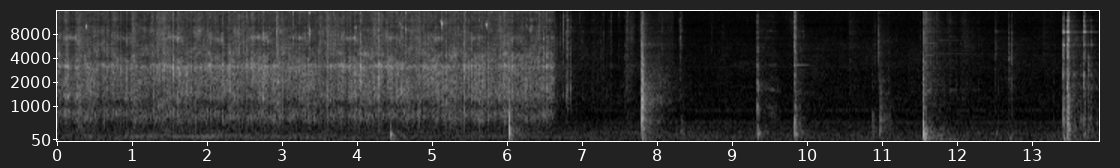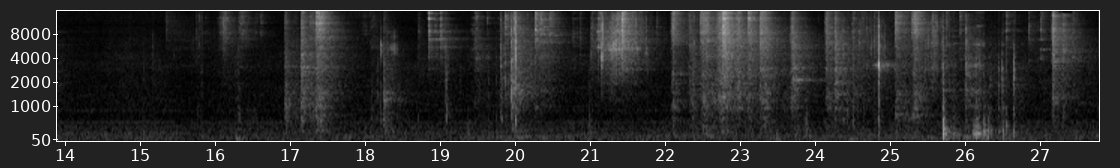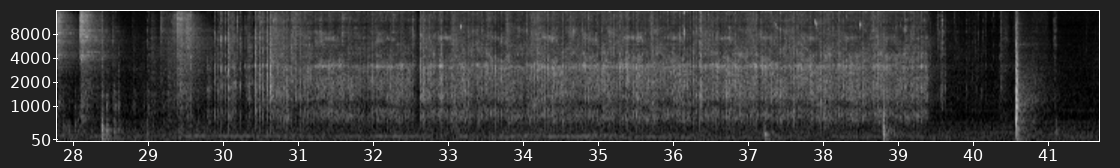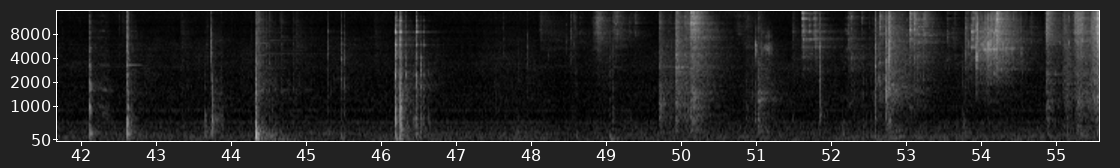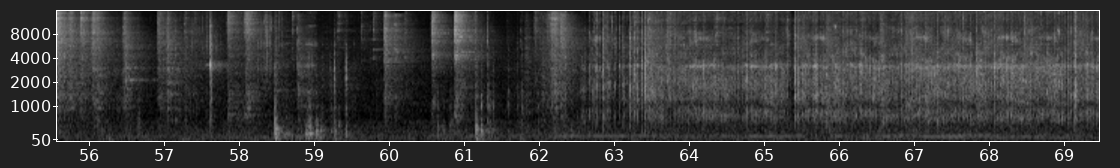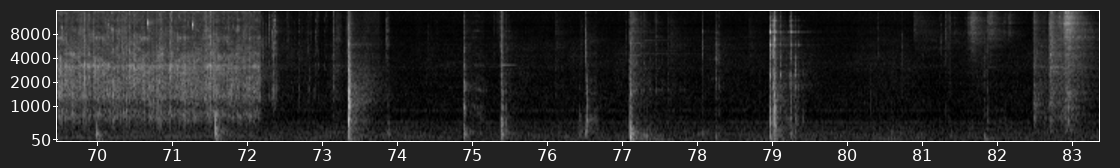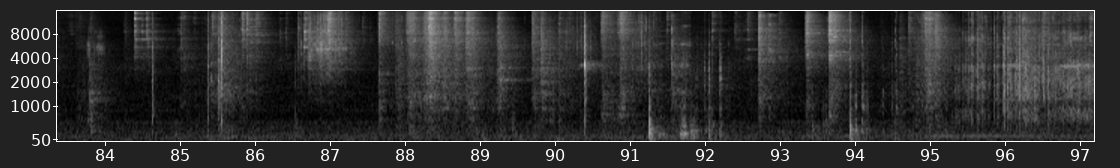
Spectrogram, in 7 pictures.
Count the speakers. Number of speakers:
0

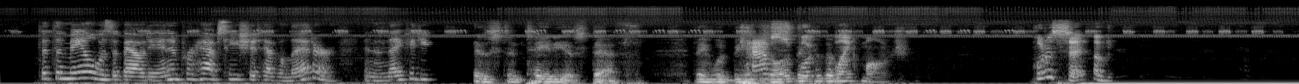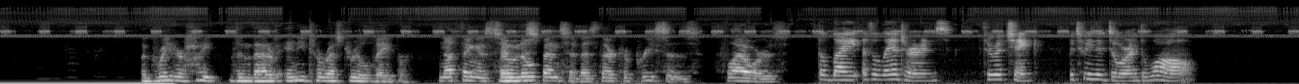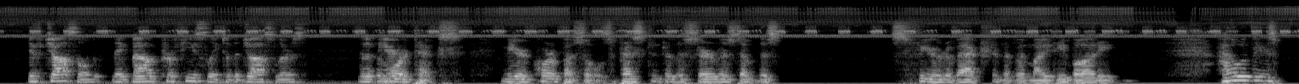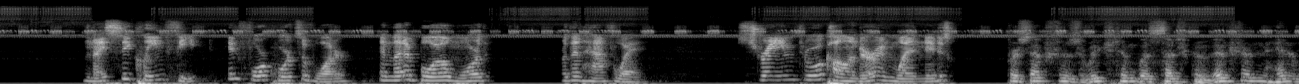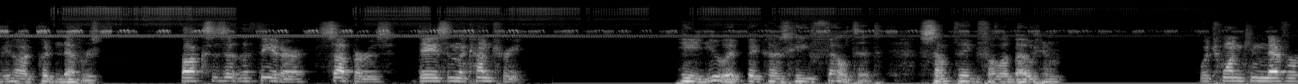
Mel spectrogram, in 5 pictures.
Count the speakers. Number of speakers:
8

